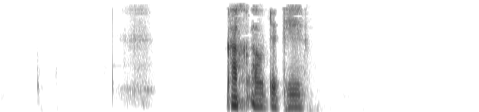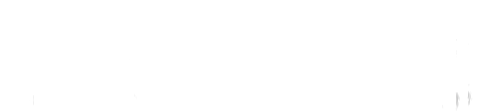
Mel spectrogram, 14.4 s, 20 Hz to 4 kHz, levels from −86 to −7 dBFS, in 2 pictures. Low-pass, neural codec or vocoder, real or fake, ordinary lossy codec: 3.6 kHz; codec, 44.1 kHz, 2.6 kbps, SNAC; fake; MP3, 16 kbps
